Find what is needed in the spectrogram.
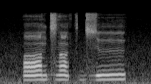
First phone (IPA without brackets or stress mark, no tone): ɑ̃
